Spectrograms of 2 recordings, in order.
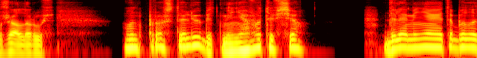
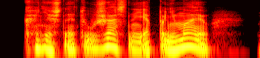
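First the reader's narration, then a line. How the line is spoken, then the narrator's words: Dejected voice. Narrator (Russian): начала Руфь упавшим голосом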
